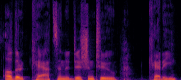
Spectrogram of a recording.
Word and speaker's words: Kedi: Kitty? – That's a word. – Well, no, it's spelled K E D I. – Oh, Keddie, all right.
